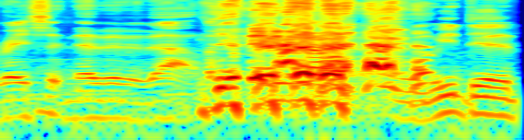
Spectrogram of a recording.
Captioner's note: laughter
